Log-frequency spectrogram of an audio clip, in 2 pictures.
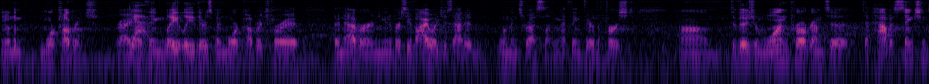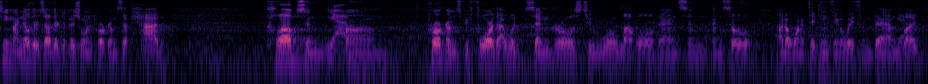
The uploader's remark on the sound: This week we recorded at Cocoa Dolce in downtown Wichita.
